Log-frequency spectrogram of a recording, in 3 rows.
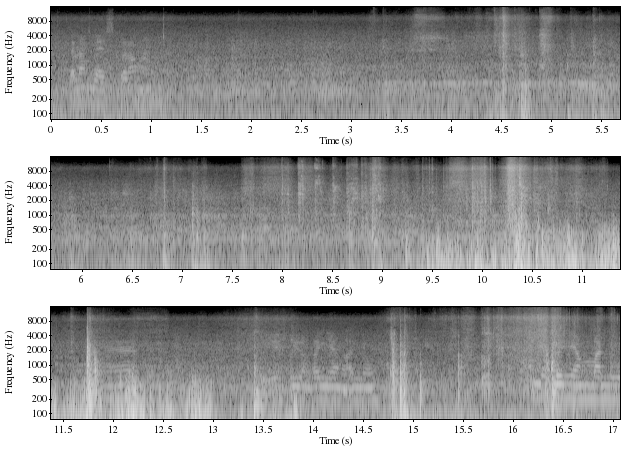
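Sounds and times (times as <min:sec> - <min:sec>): packaging clicks knocks and rustles: 0:03.2 - 0:12.4, 0:14.6 - 0:17.0.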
